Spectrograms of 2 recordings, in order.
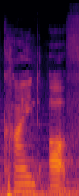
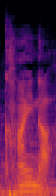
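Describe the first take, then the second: First: Both words are said fully and separately. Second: The two words blend into one reduced word. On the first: "The word is kind of" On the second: "This word in the real pronunciation is kinda"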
